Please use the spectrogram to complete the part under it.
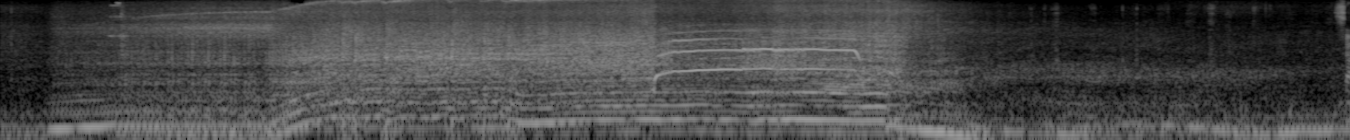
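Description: A BMW Z-Kart with a newly fabricated turbo kit starting up for the first time and revving loudly up close, with steady engine drone, rising and falling pitch sweeps, and turbo whine through the middle.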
